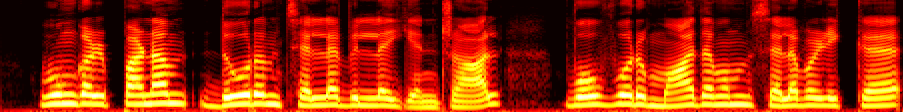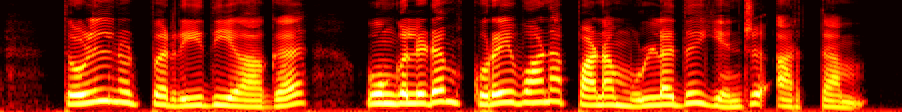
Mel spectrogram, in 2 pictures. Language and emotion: Tamil, neutral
